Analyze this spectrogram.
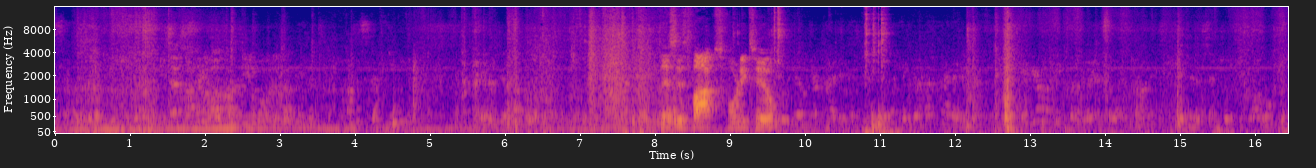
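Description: Cardboard boxes are shifted and set down with soft thumps.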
